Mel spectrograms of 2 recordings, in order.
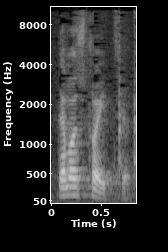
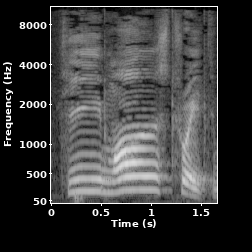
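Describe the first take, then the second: First: Said in the usual way. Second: "demonstrate" drawn out slowly, higher, part by part; slow teaching take of "demonstrate", pitched up; emphatic breakdown. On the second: Shown as a demonstration. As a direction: stretch out each part of "demonstrate" for a class. Teacher breaks the word into parts.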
